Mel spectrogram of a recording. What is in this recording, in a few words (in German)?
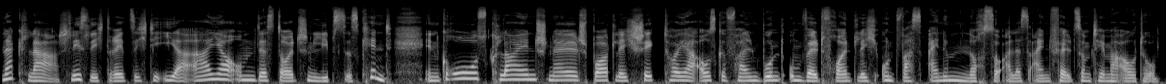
Reportage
